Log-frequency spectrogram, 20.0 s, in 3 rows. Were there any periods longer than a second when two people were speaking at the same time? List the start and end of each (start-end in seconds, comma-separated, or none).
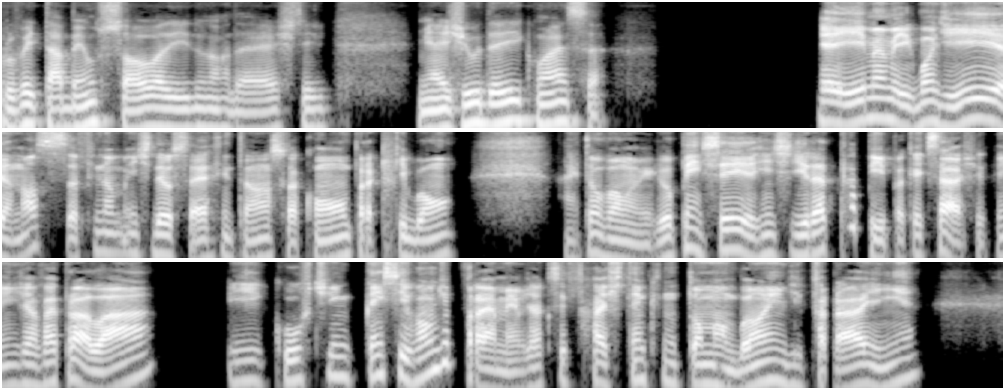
none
